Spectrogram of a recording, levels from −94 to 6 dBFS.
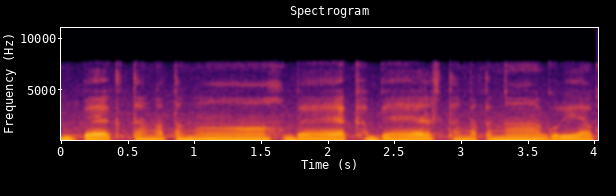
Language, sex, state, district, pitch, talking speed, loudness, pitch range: Chakma, female, Tripura, Dhalai, 245 Hz, 135 wpm, -15 LUFS, 245-250 Hz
